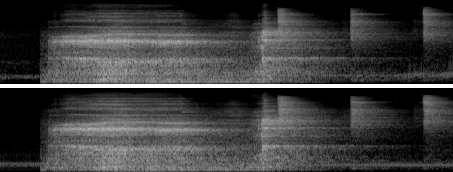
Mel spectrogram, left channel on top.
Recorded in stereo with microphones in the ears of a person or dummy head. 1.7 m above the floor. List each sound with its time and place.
0.4 s snoring: 5° left (ahead or behind), 1.1 m
2.8 s a dropped coin: 10° left (ahead or behind), 3.5 m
